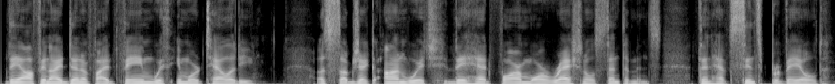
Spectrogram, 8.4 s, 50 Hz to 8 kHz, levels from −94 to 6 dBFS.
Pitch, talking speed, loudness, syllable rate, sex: 110 Hz, 145 wpm, -18 LUFS, 5.0 syllables/s, male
